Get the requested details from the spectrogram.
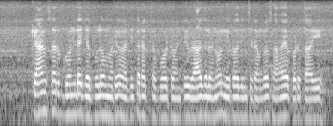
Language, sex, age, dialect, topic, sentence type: Telugu, male, 25-30, Southern, agriculture, statement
